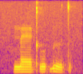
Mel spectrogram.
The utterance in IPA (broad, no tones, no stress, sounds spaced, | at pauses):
m ɛː kʼ u ɓ ɯ t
